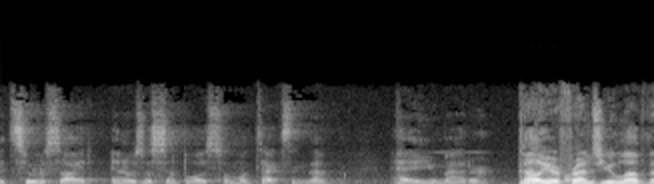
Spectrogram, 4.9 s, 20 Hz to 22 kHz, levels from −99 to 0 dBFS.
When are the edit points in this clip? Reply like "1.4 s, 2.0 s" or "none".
3.8 s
